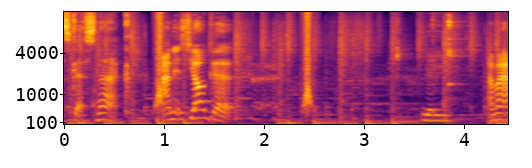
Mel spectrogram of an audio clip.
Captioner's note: words whooshing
